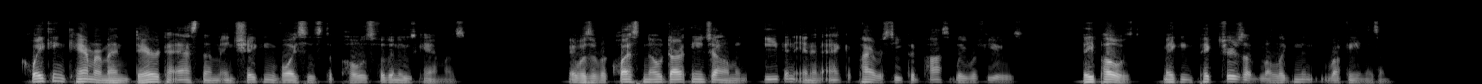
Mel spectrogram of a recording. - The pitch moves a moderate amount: Yes, average, 3.9 semitones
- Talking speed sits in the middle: Yes, average, 155 wpm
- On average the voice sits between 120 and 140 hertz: No, low, 105 Hz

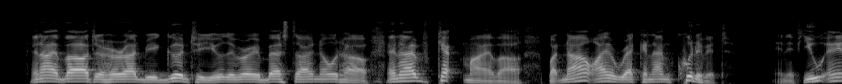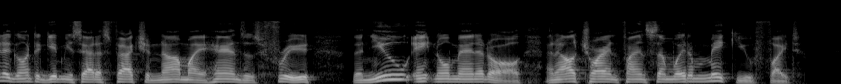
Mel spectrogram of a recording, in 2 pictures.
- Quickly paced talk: Yes, fast, 220 wpm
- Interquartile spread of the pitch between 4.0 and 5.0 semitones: No, average, 3.4 semitones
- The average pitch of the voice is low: Yes, low, 120 Hz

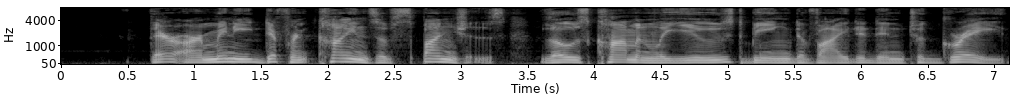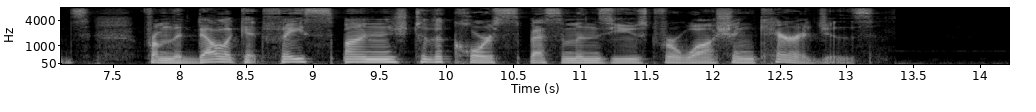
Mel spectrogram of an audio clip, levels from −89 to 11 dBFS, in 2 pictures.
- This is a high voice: No, low, 110 Hz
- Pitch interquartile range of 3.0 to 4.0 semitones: No, average, 5.2 semitones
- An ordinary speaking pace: No, slow, 115 wpm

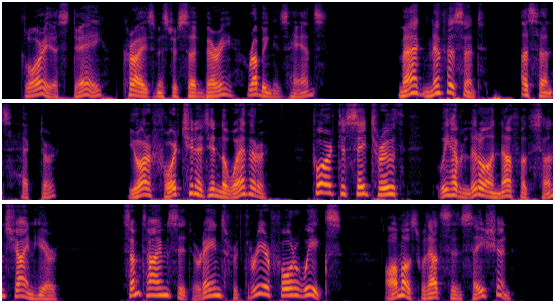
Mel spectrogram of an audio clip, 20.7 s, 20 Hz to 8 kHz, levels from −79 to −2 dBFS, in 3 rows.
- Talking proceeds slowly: Yes, slow, 115 wpm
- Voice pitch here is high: No, medium, 160 Hz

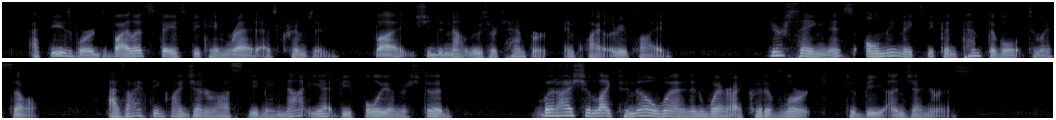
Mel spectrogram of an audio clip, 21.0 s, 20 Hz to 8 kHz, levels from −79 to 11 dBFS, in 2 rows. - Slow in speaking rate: No, average, 155 wpm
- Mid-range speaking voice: No, low, 120 Hz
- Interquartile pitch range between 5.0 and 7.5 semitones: No, average, 4.3 semitones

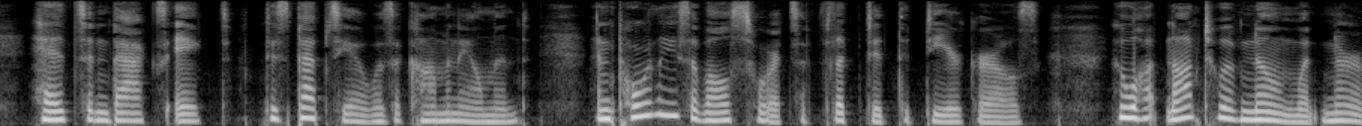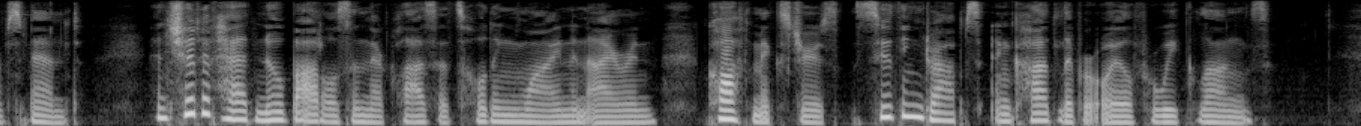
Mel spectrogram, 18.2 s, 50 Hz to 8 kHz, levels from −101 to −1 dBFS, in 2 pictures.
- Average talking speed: Yes, average, 170 wpm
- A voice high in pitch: No, medium, 170 Hz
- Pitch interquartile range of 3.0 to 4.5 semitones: No, wide, 5.4 semitones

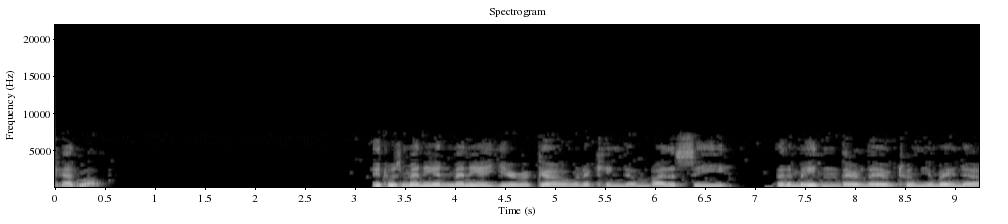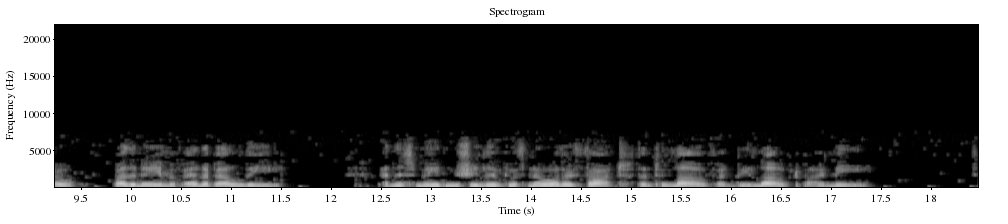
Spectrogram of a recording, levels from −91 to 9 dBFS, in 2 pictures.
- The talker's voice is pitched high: No, low, 100 Hz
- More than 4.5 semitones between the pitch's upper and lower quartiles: No, average, 3.6 semitones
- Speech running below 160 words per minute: Yes, average, 140 wpm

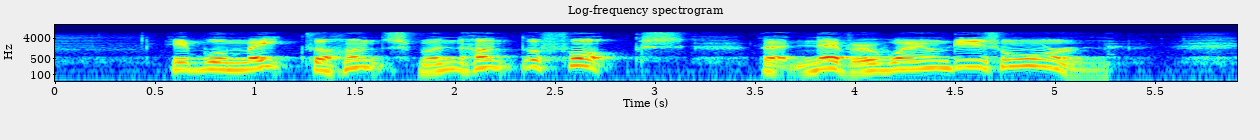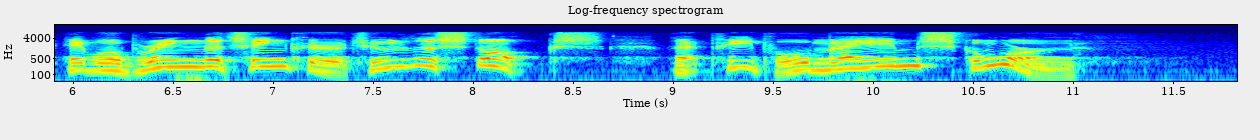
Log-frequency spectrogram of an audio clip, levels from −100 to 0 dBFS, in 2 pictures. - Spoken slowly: Yes, slow, 130 wpm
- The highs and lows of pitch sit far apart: Yes, wide, 6.0 semitones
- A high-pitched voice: Yes, high, 220 Hz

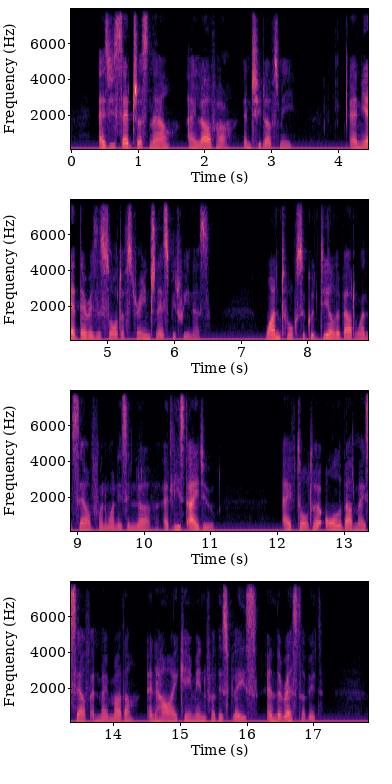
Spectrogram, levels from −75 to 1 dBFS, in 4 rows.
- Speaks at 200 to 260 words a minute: Yes, fast, 205 wpm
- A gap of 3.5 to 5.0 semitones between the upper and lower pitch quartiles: No, narrow, 2.6 semitones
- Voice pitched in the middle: Yes, medium, 165 Hz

